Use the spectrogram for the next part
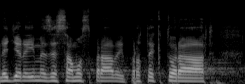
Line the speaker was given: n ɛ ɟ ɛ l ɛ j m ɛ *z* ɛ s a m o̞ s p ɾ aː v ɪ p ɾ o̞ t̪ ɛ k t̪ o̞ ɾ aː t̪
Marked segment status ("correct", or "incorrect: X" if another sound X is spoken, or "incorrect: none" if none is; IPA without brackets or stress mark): correct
